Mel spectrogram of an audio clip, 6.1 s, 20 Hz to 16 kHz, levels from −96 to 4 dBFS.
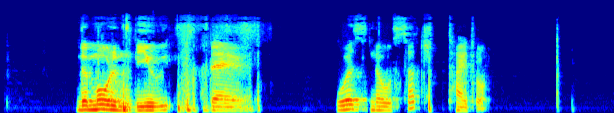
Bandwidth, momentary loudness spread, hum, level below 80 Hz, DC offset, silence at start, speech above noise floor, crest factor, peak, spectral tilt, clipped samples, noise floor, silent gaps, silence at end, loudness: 9.2 kHz; 21 LU; none; -58 dBFS; under 0.1%; 0.75 s; 66 dB; 18 dB; -2 dBFS; -7 dB/octave; under 0.1%; -84 dBFS; none; 1.3 s; -19 LUFS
